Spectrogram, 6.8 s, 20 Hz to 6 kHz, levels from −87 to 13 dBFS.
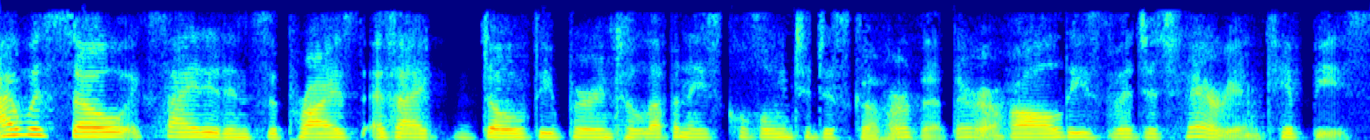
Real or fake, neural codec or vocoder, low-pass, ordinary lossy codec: fake; codec, 16 kHz in and 24 kHz out, 0.4 kbps, LongCat-Audio-Codec, fine tuned four codebook decoder; 5.4 kHz; AAC, 24 kbps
